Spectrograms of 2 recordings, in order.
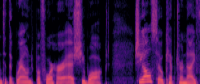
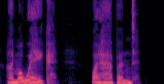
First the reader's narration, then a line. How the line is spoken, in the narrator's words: She rasped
